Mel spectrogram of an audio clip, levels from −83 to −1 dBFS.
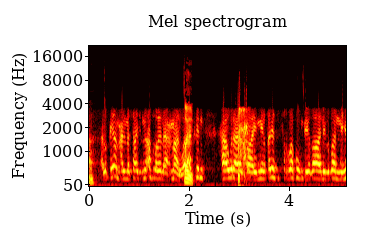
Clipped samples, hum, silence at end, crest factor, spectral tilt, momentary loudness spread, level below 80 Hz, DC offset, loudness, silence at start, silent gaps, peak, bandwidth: under 0.1%; none; 0 s; 20 dB; -6.5 dB/octave; 9 LU; -56 dBFS; under 0.1%; -23 LUFS; 0 s; none; -2 dBFS; 11.5 kHz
